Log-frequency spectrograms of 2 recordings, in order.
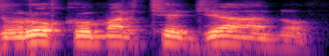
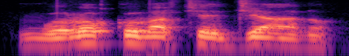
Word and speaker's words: Marchegiano: change their names to make it easily more pronounceable. Like Rocky Marciano is not Rocky Marciano. He's Rocco Marchegiano. Rocco Marchegiano.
